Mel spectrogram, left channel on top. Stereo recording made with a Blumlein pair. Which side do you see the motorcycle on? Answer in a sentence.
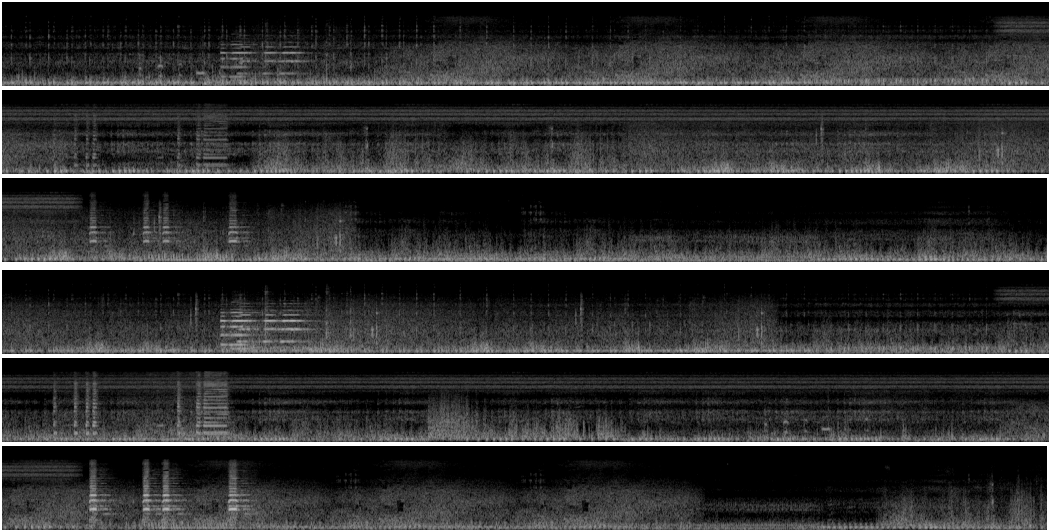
You can hear the motorcycle in the centre.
